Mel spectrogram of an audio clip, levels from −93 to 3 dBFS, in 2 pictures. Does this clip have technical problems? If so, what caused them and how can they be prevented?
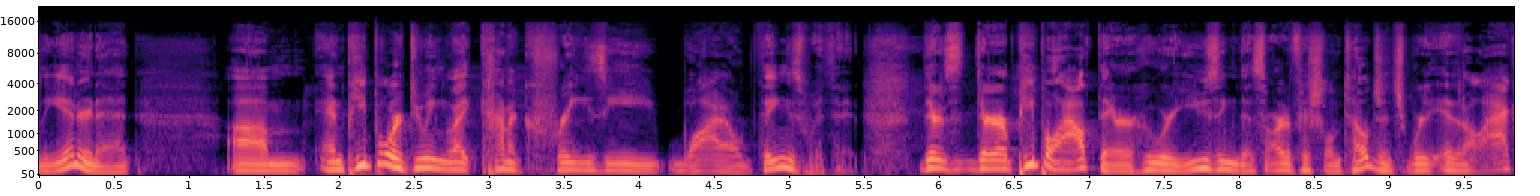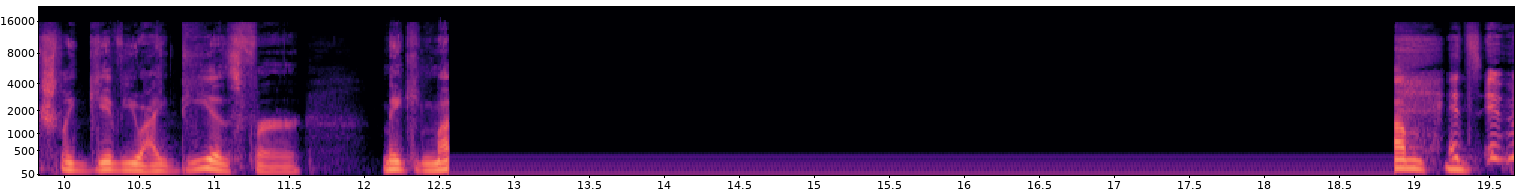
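Yes. Audio dropout to a faint residue from 12.56 to 18.86 s: the speech cuts out abruptly for about 6.3 s, leaving only mains hum roughly 35 dB below the signal, the likely cause being a lost connection while the input stayed open. Secure and test cables and connectors before recording.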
